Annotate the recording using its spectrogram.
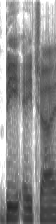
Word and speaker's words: Bhi: Um, but it's B H I, and that's pronounced B. It's like a silent H, and the I is kind of an E sound.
